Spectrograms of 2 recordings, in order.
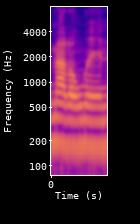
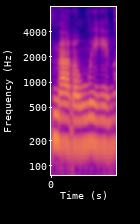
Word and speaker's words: Madelene: madeline and she's like your name isn't Madeleine it's madelene I was like what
